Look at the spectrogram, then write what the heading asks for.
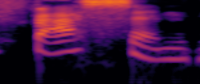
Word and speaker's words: fasten: again with this one this is silent T when you say fasten when you say fasten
